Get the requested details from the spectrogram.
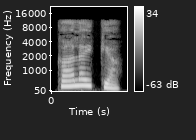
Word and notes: ಗೆಲುಗಯ್ಯ: gelugayya

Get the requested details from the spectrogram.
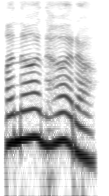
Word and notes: ಅನಿತರ: Kannada

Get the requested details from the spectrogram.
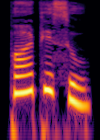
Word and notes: ಪಾಟಿಸು: Kannada

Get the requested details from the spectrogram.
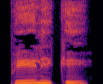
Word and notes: ಪೇಳಿಕೆ: Kannada; pēḷike

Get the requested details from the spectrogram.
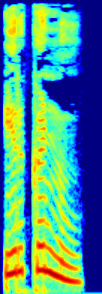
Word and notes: ಇರ್ಕಣ್ಣು: irkaṇṇu

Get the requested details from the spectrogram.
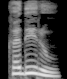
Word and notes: ಕದಿರು: kadiru

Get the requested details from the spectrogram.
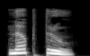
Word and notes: ನಪ್ತಾರ: naptāra; Kannada

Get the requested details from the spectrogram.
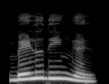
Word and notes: ಬೆಳುದಿಂಗಳ್: Kannada

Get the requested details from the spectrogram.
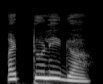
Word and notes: ಅಟ್ಟಾಲಕ: Kannada

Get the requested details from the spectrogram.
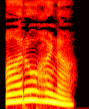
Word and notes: ಆರೋಹಿಣಿ: ārōhiṇi

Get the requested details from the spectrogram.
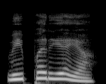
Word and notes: ವಿಪರ್ಯಯ: viparyaya

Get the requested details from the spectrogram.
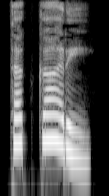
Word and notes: ತಕ್ಕಾರಿ: takkāri

